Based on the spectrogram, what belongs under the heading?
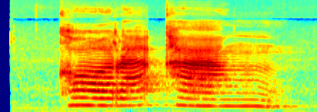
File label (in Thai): "ฆ ระฆัง", Thai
